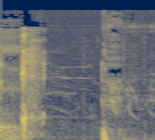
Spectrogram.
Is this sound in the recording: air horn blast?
no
